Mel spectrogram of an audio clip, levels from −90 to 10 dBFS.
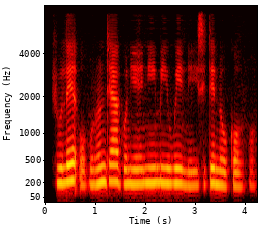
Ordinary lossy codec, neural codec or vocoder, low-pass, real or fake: none; codec, 16 kHz, 0.2 kbps, FocalCodec; 7.2 kHz; fake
